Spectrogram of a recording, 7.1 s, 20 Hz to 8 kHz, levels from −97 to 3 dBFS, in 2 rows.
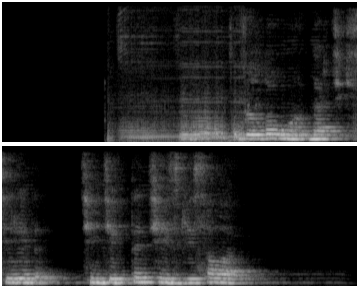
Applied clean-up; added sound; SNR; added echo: neural separator model SepFormer DNS4.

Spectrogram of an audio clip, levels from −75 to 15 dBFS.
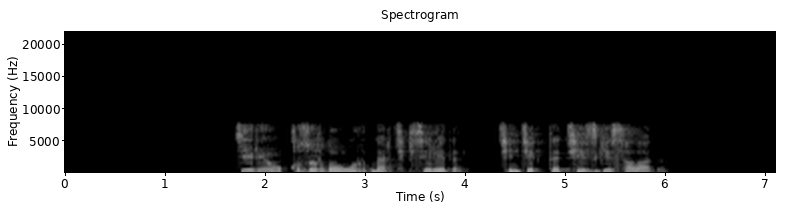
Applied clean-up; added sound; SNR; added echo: none; none; none; none.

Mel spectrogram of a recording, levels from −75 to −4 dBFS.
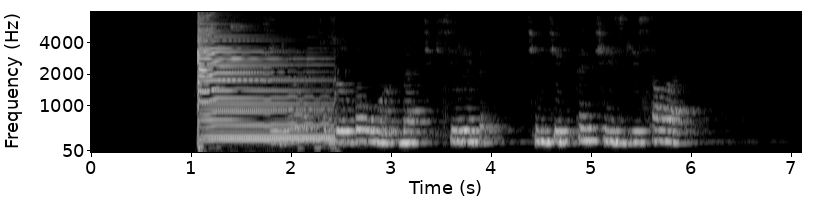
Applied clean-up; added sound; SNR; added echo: none; Electric guitar; -4 dB; reverberation time 2.8 s.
